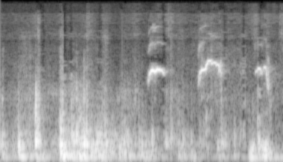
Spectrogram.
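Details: Newly hatched naked-neck domestic chick, light-coloured and only a few hours old, in a home incubator on the last day of incubation at night while other eggs pip; three clear, high, arched peeps amid handling rustles and soft thuds.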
